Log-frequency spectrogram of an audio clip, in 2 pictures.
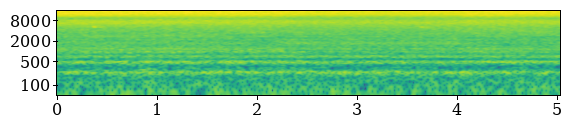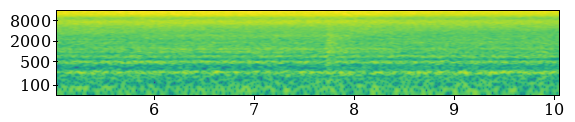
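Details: Honey bee swarm, late season, taking up residence in an empty, unprepared hive on July 8th; loud uniform buzzing drone of the crowd of bees, sustained and even throughout.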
